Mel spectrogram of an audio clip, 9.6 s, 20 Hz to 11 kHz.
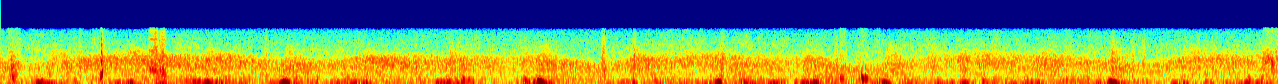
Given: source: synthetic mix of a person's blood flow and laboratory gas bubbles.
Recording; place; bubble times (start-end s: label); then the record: Doppler ultrasound of blood flow; subclavian vein
0.00-0.03 s: bubbles
0.06-0.16 s: bubbles
0.72-0.81 s: bubbles
1.10-1.26 s: bubbles
6.29-6.35 s: bubbles
6.44-6.54 s: bubbles
9.47-9.58 s: bubbles
From the record:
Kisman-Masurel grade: 122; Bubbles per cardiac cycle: 1 to 2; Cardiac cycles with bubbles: 10 to 50%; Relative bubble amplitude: moderate (0.250 to 0.450); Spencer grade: 2 (many but less than half of the cardiac periods contain bubble signals, singularly or in groups); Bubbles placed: anywhere in the cardiac cycle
